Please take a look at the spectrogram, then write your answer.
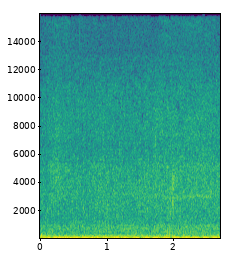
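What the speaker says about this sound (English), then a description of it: "It's raining." Steady rain falls in the video game Phasmophobia, a constant even wash of noise heard alone without breaks or talk.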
